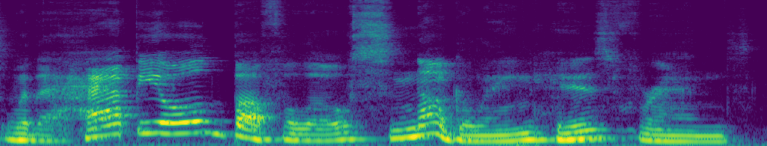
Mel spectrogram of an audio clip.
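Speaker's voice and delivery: lively read-aloud storytelling; story narration. A narrator's reading. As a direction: read it big for the kids. Reads story to children.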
